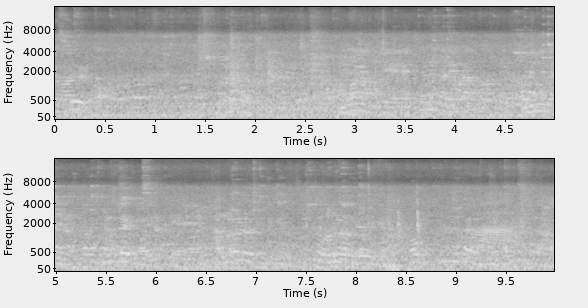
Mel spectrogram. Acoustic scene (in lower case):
crowded indoor space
